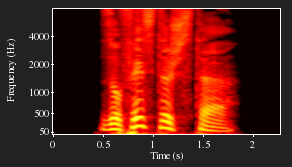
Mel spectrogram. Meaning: inflection of sophistisch: 1. strong/mixed nominative masculine singular superlative degree 2. strong genitive/dative feminine singular superlative degree 3. strong genitive plural superlative degree
- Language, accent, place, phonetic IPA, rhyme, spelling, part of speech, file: German, Germany, Berlin, [zoˈfɪstɪʃstɐ], -ɪstɪʃstɐ, sophistischster, adjective, De-sophistischster.ogg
